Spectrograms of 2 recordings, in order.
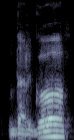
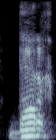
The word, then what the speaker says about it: Дерг: Восточная это Ведено, Дарго, Дерг, правильно говорить, Дерг открыли белготовцы, чисто Нохчи село.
